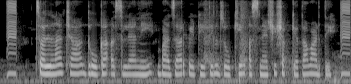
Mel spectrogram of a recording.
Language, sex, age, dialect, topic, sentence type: Marathi, female, 18-24, Varhadi, banking, statement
